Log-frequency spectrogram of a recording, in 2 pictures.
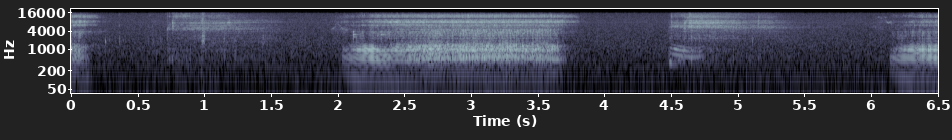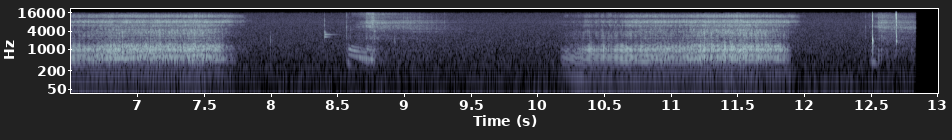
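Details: Steady snoring: regular rattling snores on each breath in, about 15 breaths a minute, with quieter breaths out between them.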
